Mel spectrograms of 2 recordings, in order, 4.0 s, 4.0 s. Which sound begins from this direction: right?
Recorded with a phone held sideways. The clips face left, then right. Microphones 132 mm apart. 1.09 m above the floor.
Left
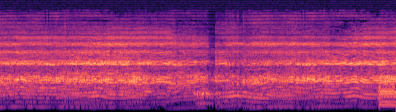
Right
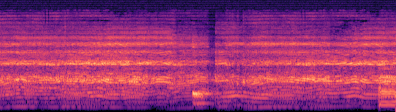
A cowbell, at 1.9 s.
